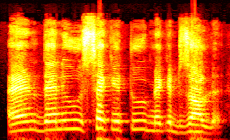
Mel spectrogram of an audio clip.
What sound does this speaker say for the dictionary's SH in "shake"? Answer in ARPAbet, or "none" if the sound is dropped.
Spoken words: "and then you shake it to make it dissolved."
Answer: S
